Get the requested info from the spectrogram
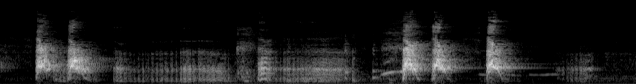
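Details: Barking Pekingese: two loud, sharp barks, then a low, rough growling stretch with a few softer yaps, and a final burst of three strong barks trailing into a faint whine.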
